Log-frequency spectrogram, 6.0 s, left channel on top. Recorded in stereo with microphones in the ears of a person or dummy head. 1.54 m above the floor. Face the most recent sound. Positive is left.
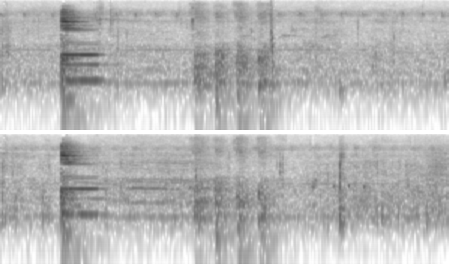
turn(degrees=-15)  # may be behind; listen again after turning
